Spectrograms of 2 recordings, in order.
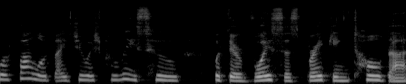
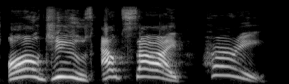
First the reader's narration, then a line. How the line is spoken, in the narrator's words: Hungarian police were yelling in the street nearby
